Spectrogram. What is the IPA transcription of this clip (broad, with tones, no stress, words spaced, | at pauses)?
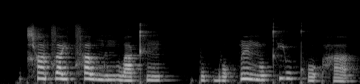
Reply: t͡ɕʰã˥˧t͡sa˥˧jt͡sʰa˥˧wmi˧m lwa˧ kʰĩ˧ | po˨p̚bo˨ʔpẽ˥˧ n̪o˧kʰju˥˧kʰo˨ʔ hã˨˩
